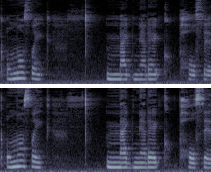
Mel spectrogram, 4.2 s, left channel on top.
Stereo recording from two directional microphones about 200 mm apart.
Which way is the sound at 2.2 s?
40° right (ahead or behind).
